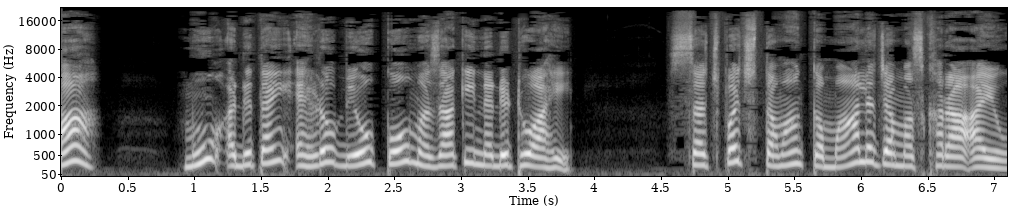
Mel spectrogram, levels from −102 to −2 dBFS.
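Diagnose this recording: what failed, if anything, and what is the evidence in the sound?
Nothing failed; no faults heard.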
